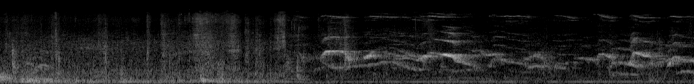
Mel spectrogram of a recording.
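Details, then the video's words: Weeks-old puppies at a puppy farm, huddled without their mothers in disused trailers amid snow and freezing cold, give thin, quavering whimpers and bending whines, clustered after a few seconds of muffled noise and a low steady hum. "and there's snow on the ground, yet inside I can hear whimpering. You can hear the dogs now. Yeah, there's pups in there, but for definite."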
